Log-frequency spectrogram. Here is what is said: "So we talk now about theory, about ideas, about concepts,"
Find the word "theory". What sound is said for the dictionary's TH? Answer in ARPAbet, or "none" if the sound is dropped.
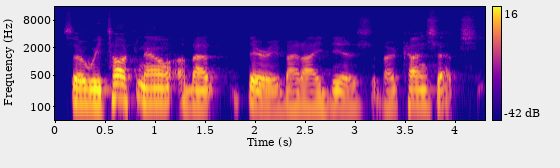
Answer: TH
